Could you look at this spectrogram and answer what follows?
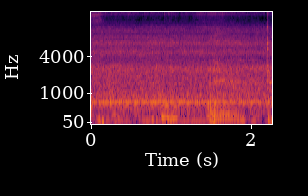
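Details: Home-built 15 A CT 55 power amplifier with cooling fans and an MCRD V2 driver, tested indoors: steady even airy rush with no rattle or pulsing; the fans sound normal.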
